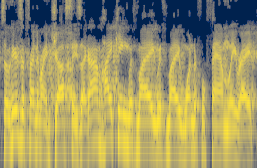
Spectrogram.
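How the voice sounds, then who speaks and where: A man with a high pitch and a bright, sharp tone speaks in a room with audible echo. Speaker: professor. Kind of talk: lecture. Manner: loud.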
